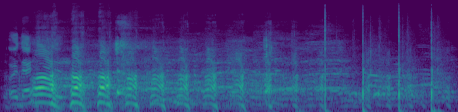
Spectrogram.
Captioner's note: laughing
